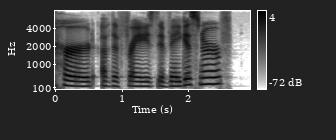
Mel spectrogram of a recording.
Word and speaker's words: vagus: So you might have heard of the phrase the vagus nerve. It's spelled not like Las Vegas, it's spelled v a g u s.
